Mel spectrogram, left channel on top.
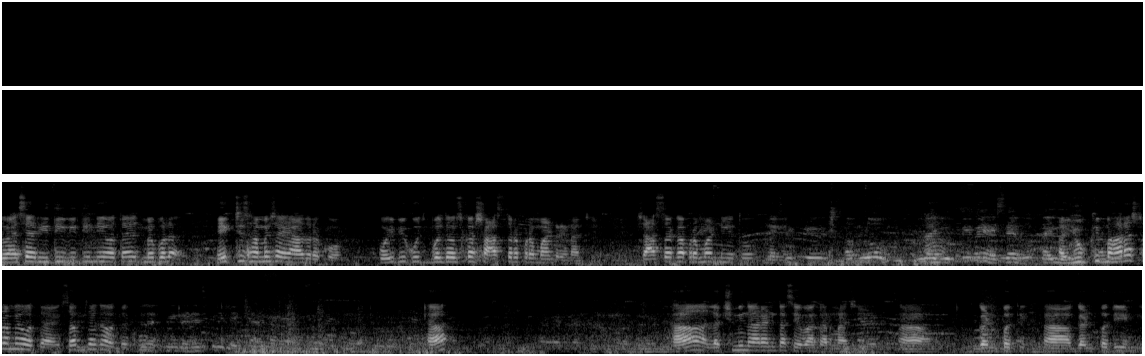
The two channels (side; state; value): left; silent; digital silence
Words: ऐसा रीति विधि नहीं होता है। मैं बोला एक चीज़ हमेशा याद रखो, कोई भी कुछ बोलते है उसका शास्त्र प्रमाण रहना चाहिए, शास्त्र का प्रमाण नहीं है तो जैसे नहीं। कि सब लोग पूरा यूपी में ऐसे होता ही है। यूपी महाराष्ट्र में होता है, सब जगह होता है। लक्ष्मी गणेश के लिए लेके आते हैं। हाँ हाँ, लक्ष्मी नारायण का सेवा करना चाहिए। हाँ गणपति, हाँ गणपति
